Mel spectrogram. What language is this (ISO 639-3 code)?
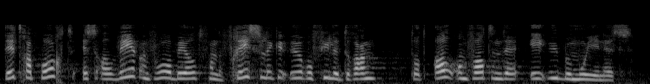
nld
